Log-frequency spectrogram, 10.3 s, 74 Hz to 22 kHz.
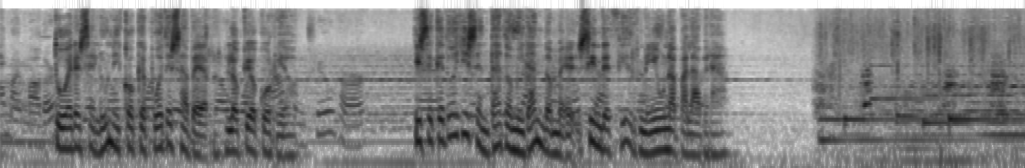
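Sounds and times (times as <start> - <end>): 
speech: 0.0 - 7.4, 8.1 - 10.2
several dogs barking loudly: 8.1 - 10.2.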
